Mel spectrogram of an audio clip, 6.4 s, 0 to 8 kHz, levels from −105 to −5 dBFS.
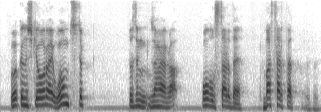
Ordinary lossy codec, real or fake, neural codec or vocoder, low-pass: none; fake; codec, 16 kHz, 2 kbps, FunCodec, trained on LibriTTS, 25 frames a second; none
